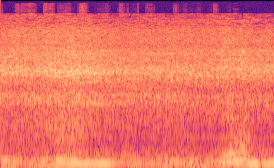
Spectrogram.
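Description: A car engine revs up as the throttle is pressed during an automotive sensor practice, rising from a steady idle into louder surges, close and continuous, with no talk.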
